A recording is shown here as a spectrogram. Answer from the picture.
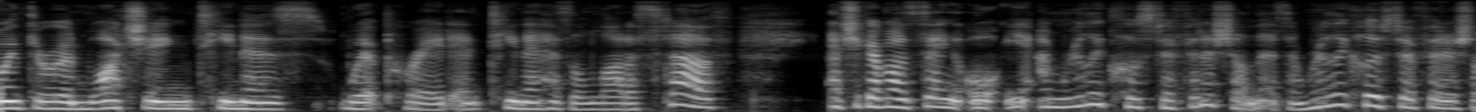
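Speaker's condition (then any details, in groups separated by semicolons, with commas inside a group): No condition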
